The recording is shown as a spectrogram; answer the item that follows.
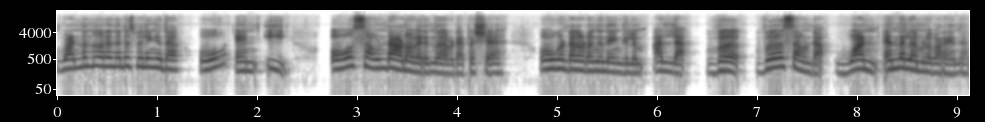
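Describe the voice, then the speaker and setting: A woman with a Malayali accent and a fairly high voice gives an English grammar lesson. She talks patiently, asks her listeners questions and goes over each example slowly. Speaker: English teacher.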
